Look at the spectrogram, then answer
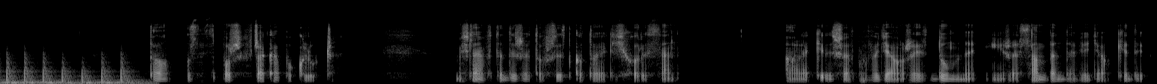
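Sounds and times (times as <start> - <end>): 
knocking on a window: 0.0 - 1.6
speech: 1.5 - 3.4, 4.6 - 6.9, 7.8 - 11.5.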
